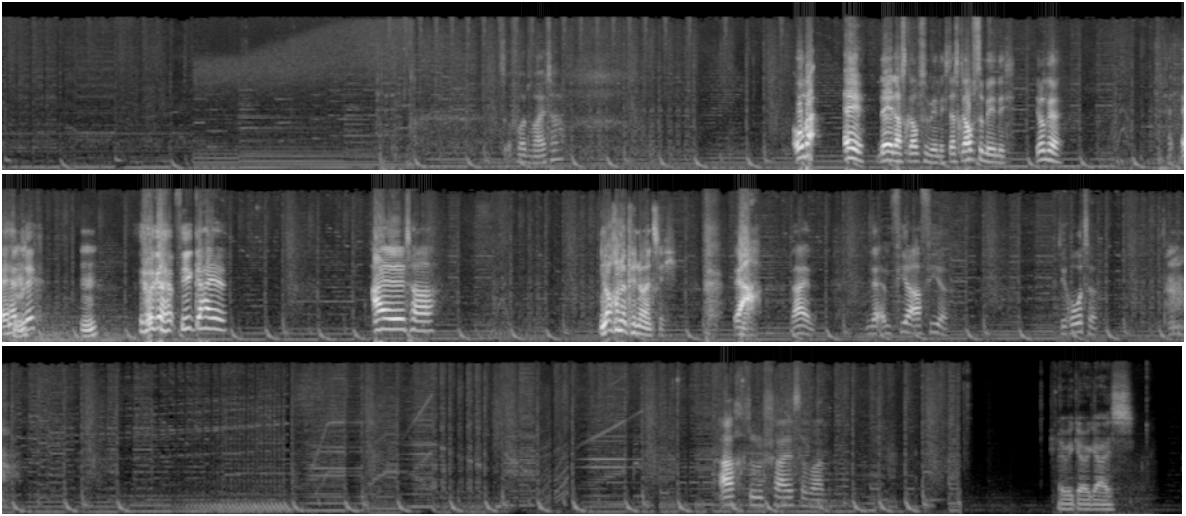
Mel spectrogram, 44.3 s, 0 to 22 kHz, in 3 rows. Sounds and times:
Music: 0.0 - 44.3
Speech: 6.2 - 7.0, 9.9 - 13.3, 14.7 - 17.6, 19.4 - 20.2, 22.3 - 23.2, 23.9 - 24.9, 25.6 - 26.6, 28.0 - 28.5, 38.5 - 39.9, 42.7 - 43.8.

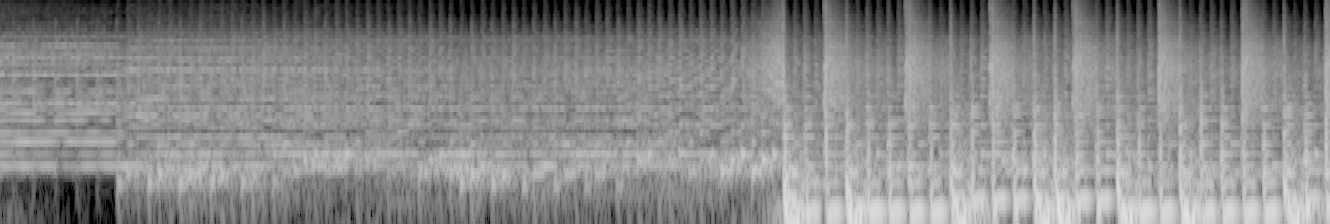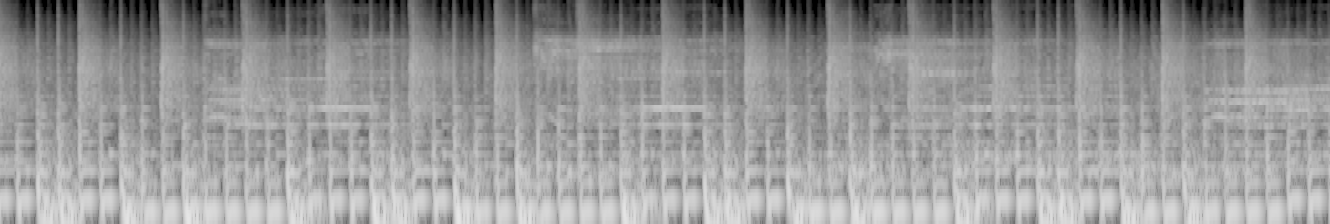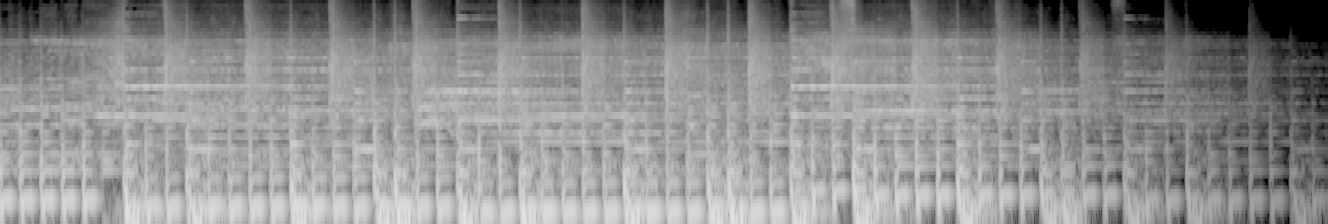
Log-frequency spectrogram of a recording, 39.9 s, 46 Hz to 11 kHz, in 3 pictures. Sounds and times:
Music: 0.0 - 39.8.

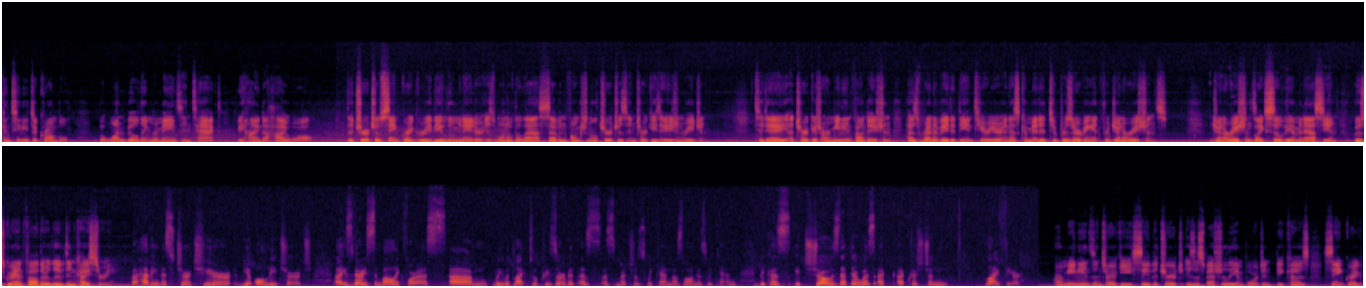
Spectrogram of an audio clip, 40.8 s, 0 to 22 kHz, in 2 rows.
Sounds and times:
Speech: 0.0 - 10.7, 11.3 - 17.6, 18.2 - 40.8.

